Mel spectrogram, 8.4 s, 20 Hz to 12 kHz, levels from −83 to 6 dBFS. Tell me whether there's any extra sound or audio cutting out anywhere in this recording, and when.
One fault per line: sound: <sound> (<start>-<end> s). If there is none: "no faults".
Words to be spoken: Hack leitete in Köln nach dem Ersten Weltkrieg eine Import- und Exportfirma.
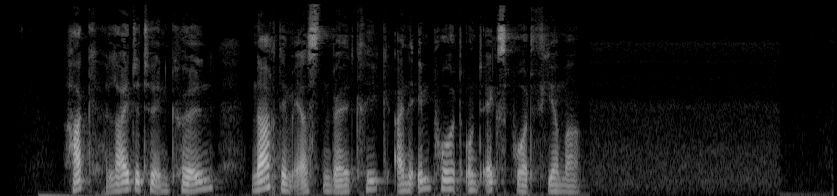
no faults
